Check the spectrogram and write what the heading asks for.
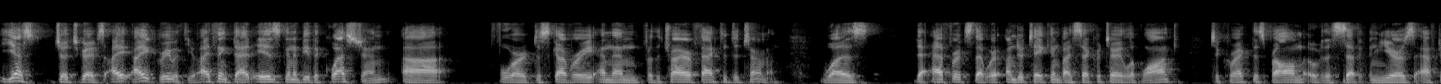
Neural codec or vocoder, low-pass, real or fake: none; 7.2 kHz; real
